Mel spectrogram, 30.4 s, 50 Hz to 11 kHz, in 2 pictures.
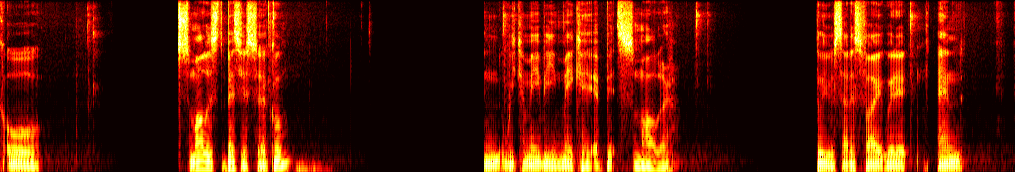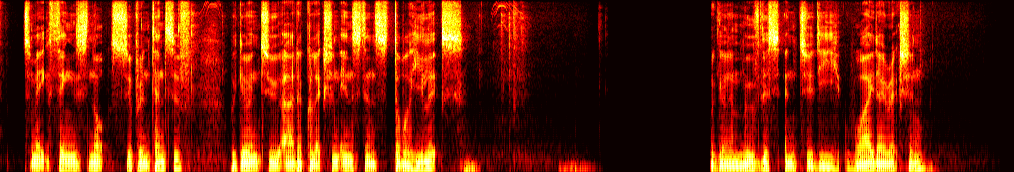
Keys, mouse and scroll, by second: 1.5-2.0 middle drag, 2.0-2.4 scroll down 11, 2.8-3.9 middle drag, 3.9 KP_Decimal, 4.7-7.4 middle drag, 7.4 s, 9.1 KP_0, 10.3 s, 11.7 s, 13.5 s, 13.9 space, 14.1-15.2 scroll down 17, 16.3-17.1 scroll up 5, 17.1 click, 17.8 shift+a, 22.6 g, 25.2 click, 25.8 g.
